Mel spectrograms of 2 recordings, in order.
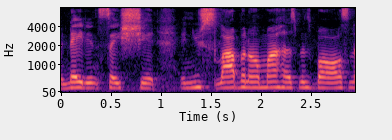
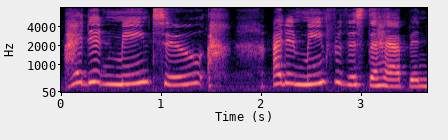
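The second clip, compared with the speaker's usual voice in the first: mock pleading; 7 semitones higher than usual. Imitating Nina excusing herself to Carly, mock pleading. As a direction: plead helplessly, hammed-up.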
